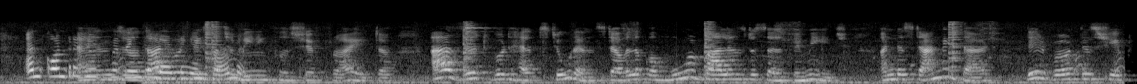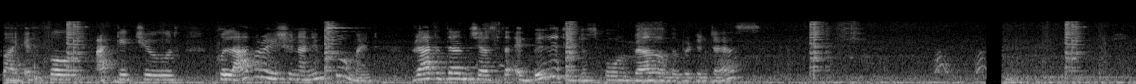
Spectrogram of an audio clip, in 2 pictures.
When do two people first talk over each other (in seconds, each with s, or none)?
0.8 s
